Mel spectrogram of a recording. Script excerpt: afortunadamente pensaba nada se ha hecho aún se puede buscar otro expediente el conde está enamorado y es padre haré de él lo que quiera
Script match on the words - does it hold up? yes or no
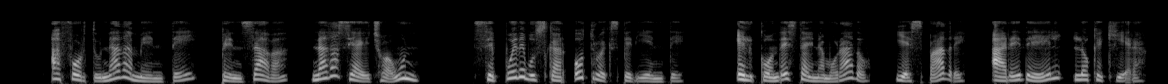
yes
